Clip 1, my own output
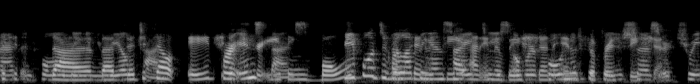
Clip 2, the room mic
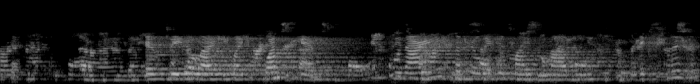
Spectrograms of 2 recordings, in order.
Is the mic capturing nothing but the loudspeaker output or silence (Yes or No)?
No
